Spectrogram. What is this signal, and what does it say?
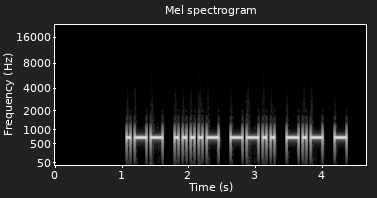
Morse code, heard as a keyed tone, about 20 wpm, 700 Hz. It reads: W4ZKT
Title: USA Call Signs - 3x Character Spacing - 20wpm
